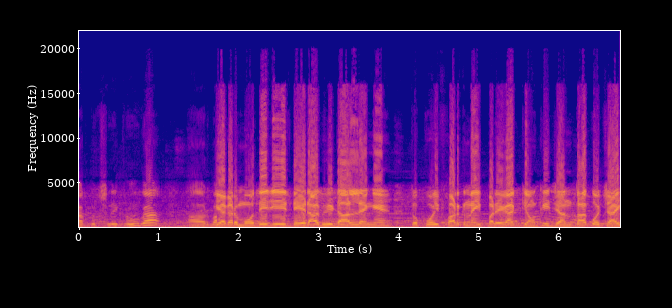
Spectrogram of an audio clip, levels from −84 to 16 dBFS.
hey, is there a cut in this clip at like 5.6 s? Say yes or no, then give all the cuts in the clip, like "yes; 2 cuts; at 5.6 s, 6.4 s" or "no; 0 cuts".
no; 1 cut; at 1.7 s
